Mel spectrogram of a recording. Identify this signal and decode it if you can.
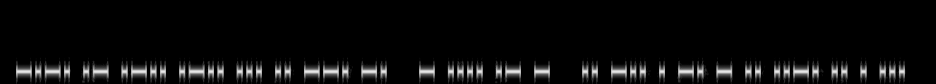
Morse code, heard as a keyed tone, about 25 wpm, 600 Hz. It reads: CALLSIGN THAT IDENTIFIES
